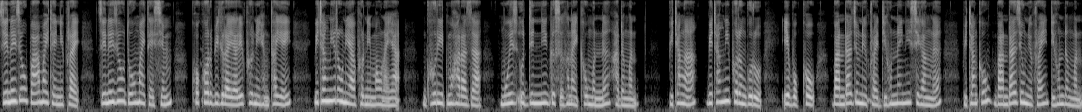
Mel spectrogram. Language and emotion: Bodo, neutral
